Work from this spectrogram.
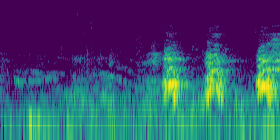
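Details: A litter of eleven hungry Rottweiler puppies, dewormed together, begging noisily for food. Faint whines and background noise give way to three loud, sharp squealing yelps near the end.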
